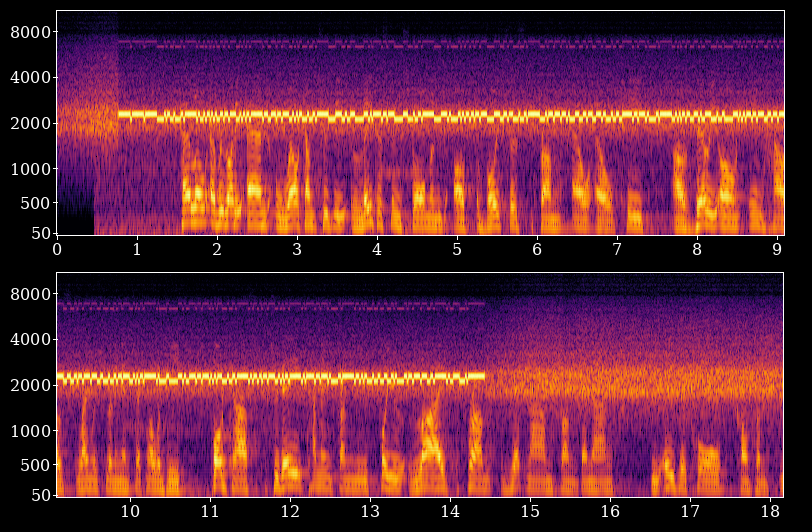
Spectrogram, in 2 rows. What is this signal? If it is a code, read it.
RTTY (45.45 baud, 170 Hz shift), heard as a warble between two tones, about 2200 Hz centre, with radio static. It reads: DS4W4 OLTX5 OEF90 HQZPC V3RWB TY0I7 4ETB6 F4X3J IE7BH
